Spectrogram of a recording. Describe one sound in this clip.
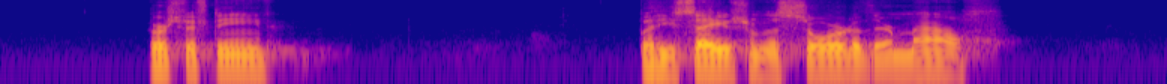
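An older man speaks calmly into a microphone.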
